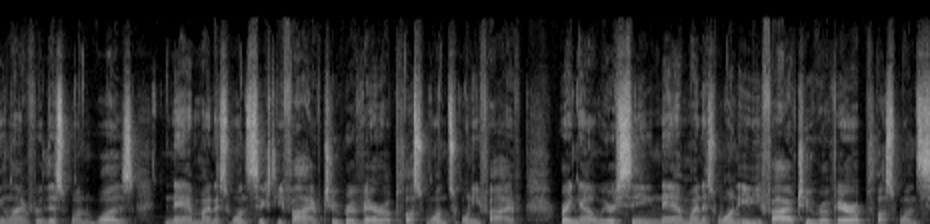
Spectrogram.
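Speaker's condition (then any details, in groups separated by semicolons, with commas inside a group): No condition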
